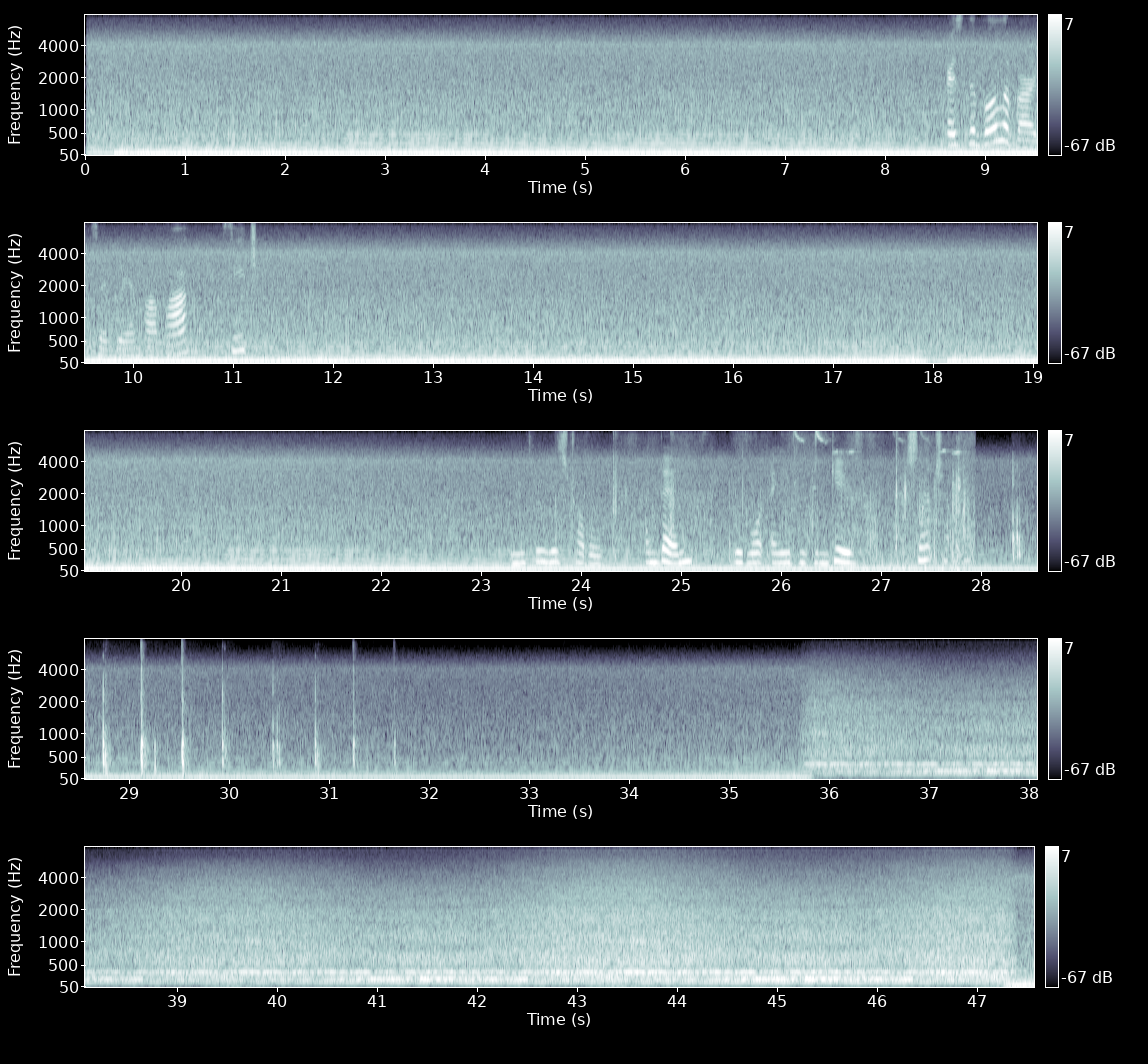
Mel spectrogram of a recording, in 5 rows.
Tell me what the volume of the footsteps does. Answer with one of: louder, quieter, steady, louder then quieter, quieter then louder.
louder then quieter.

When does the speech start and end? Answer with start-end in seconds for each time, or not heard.
8.6-11.2, 23.2-27.7.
